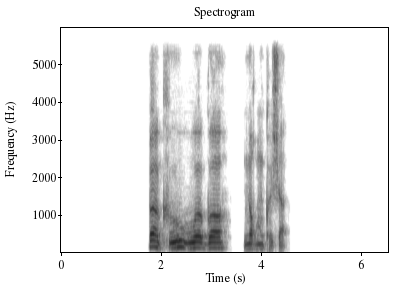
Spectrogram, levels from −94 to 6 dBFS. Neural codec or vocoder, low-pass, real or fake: codec, 16 kHz, 16 kbps, FunCodec, trained on LibriTTS, 50 frames a second; 5.4 kHz; fake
